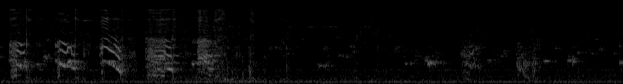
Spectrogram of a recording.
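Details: A cat gives a quick series of high, bending mews over the first two seconds, then fainter, softer calls trailing off, with a steady low hum and light clicking underneath.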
